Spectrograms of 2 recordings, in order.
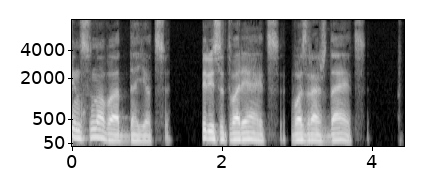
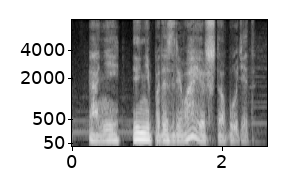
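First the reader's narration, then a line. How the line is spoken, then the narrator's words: Whispered. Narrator (Russian): прошептал Искарал Прыщ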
